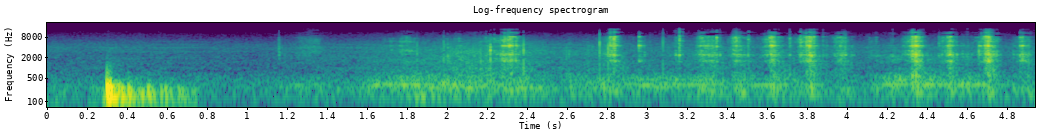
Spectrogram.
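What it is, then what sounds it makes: Glass bottle of wooden matches. A small clear glass bottle with a cork stopper, filled with wooden matches with colored heads, is held in hand and scratched and tapped with long pink-painted nails, then tipped upside down, which may shift the matches inside. A single low thump opens the clip, followed by quiet raspy rubbing and then a string of bright, short clicks and taps.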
